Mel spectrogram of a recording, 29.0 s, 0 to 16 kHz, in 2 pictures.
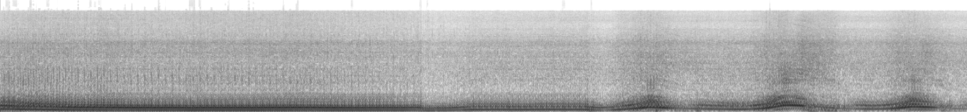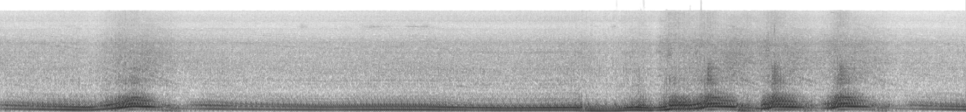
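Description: Weismann MF4 GT's 4.8-litre BMW V8 just after a cold start, holding a high fast idle that drops to a lower idle about six seconds in. It is then revved four times, several seconds apart, and blipped several times in quick succession near the end.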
